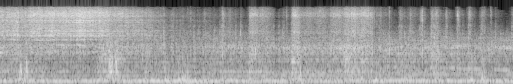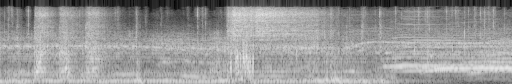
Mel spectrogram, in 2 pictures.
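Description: Thrash metal band playing live, distorted electric guitars over a drum kit, in the closing bars of a song. The music stops about nine seconds in and the crowd starts cheering.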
